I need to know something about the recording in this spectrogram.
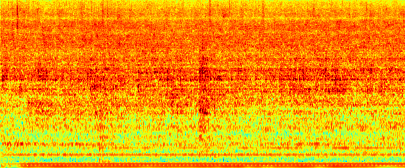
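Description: Steady low mechanical hum, unchanging in pitch and level, over a faint even hiss.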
